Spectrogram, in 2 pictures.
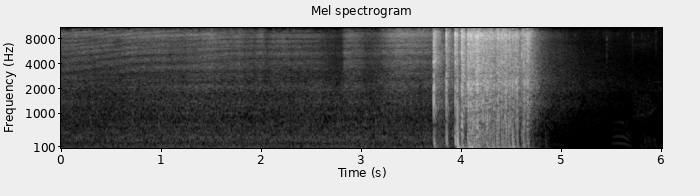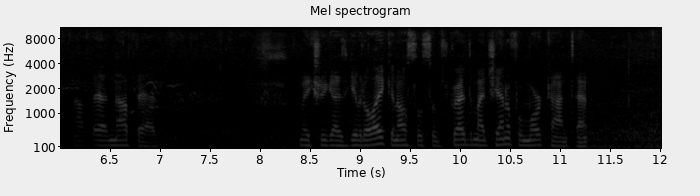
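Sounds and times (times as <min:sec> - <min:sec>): firecrackers banging: 0:03.7 - 0:04.8.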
